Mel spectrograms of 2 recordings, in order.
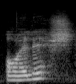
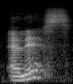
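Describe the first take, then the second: First: The name ends with an sh sound. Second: The name ends with a plain s sound. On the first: The speaker calls it right. "they were pronouncing it as Eilish, which is obviously the Irish pronunciation" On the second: The speaker calls it wrong. "I was pronouncing it in my head as Ellis"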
